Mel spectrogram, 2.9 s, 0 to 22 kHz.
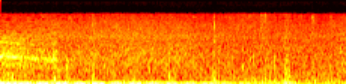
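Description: Roach, a horse in The Witcher 3 video game, trots with steady hoof clops and gives a brief neigh, heard over a soft, constant background wash.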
